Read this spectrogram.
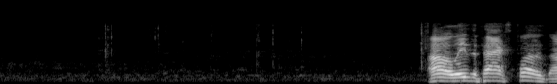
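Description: A foil wrapper crinkles as hands tear it open.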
